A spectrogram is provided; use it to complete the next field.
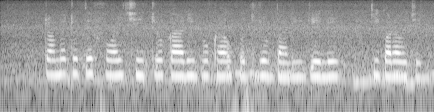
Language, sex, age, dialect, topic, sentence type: Bengali, female, 25-30, Rajbangshi, agriculture, question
